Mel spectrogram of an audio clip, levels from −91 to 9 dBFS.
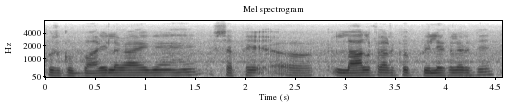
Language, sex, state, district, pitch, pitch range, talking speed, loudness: Hindi, male, Uttar Pradesh, Lucknow, 130 Hz, 125-135 Hz, 170 wpm, -17 LUFS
